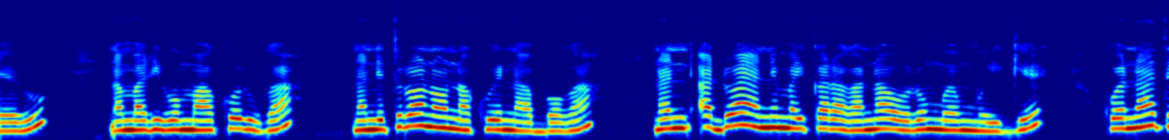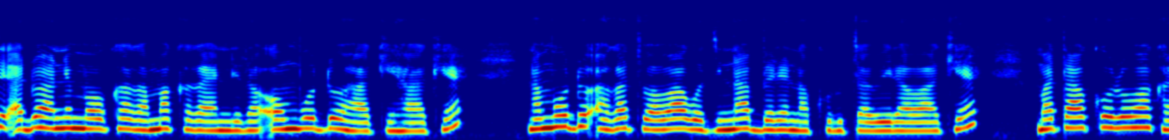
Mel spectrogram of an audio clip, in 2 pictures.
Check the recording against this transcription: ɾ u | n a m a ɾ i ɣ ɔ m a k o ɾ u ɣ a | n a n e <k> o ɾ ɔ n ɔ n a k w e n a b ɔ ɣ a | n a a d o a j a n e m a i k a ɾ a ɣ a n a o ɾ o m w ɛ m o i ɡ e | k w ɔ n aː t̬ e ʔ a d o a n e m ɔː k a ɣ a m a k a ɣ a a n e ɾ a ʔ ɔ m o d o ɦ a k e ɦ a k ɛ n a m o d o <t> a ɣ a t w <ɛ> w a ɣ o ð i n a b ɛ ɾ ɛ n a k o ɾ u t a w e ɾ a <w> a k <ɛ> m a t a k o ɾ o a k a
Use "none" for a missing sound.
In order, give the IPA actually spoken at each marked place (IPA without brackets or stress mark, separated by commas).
t, ʔ, a, w, ɛ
